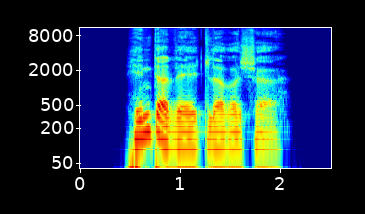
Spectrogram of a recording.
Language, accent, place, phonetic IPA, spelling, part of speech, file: German, Germany, Berlin, [ˈhɪntɐˌvɛltləʁɪʃə], hinterwäldlerische, adjective, De-hinterwäldlerische.ogg
- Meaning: inflection of hinterwäldlerisch: 1. strong/mixed nominative/accusative feminine singular 2. strong nominative/accusative plural 3. weak nominative all-gender singular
